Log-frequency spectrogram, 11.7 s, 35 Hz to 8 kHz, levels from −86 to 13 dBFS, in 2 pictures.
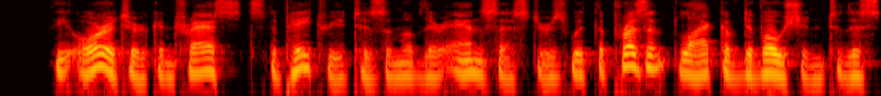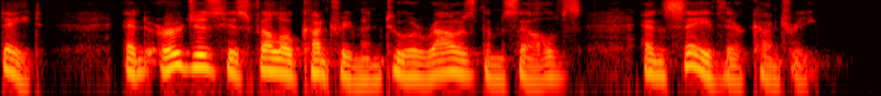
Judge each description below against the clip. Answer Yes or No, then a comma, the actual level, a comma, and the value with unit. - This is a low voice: Yes, low, 125 Hz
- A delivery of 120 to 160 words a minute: Yes, average, 150 wpm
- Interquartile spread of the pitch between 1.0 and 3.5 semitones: No, average, 4.5 semitones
